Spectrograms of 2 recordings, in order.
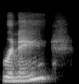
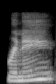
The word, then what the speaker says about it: Renee: It's my first name, R-E-N-E-E, Reneé, at R like Rubicon, M like marketing dot agency. So that's my email. You can find me on Facebook, Reneé, R-E-N-E-E. And my last name is spelled B like boy, O-U-D like Donald, A-K-I-A-N like Nancy, Reneé Boudakian.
